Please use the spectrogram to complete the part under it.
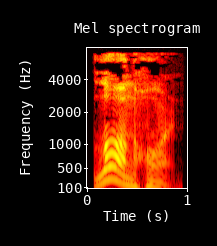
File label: "longhorn", pronounce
